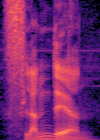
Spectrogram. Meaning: 1. Flanders (a cultural region in the north of Belgium) 2. Flanders (a historical county of Western Europe; in full, County of Flanders)
- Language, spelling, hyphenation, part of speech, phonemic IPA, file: German, Flandern, Flan‧dern, proper noun, /ˈflandɐn/, De-Flandern.ogg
